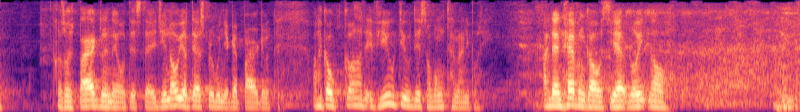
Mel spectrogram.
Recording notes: Recorded live in Liberty Church in 2019.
